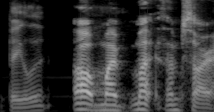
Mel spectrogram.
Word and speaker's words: Behelit: right so we learned what the uh behelit is a little bit it's yeah no no no you said it wrong bailet oh my my I'm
